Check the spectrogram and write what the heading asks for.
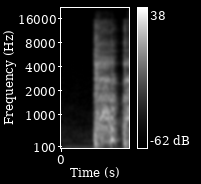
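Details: After a moment of silence, an adult who says he is still recovering gives one harsh, voiced cough, then a second short burst begins as the clip ends: a plain cough.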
